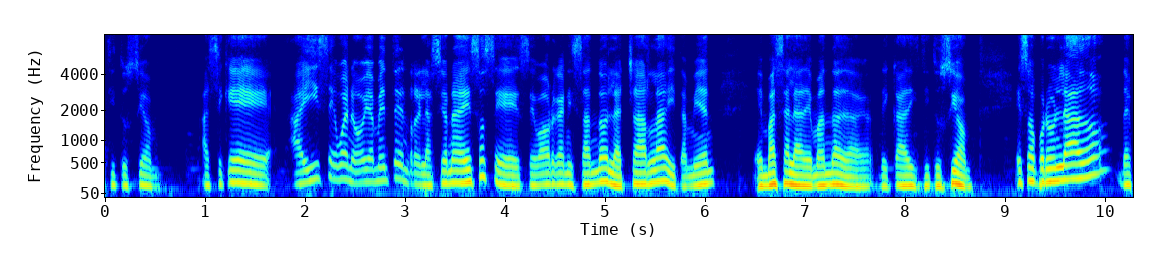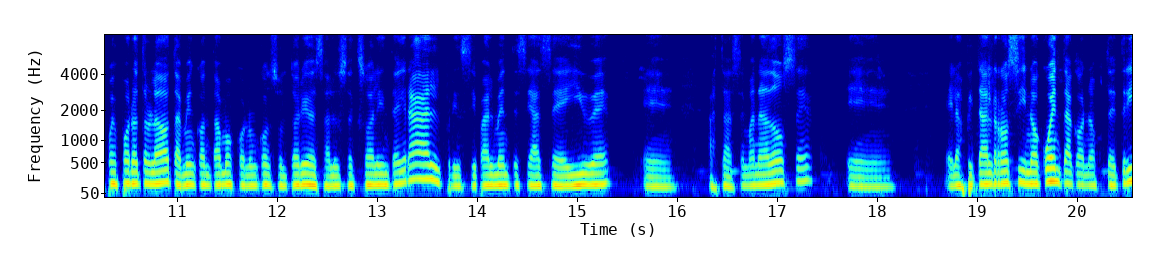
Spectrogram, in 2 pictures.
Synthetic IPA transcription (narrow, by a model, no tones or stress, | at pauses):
st̪it̪usjo̞n | asike̞ | aiseβwe̞nooβ̞jamẽ̞nt̪e̞ːnre̞lasjo̞nae̞so̞sese̞βao̞ɾɣanisand̪olat͡ʃaɾlait̪ambjen | embasealað̞e̞mãnd̪aðekaðainst̪it̪usjo̞n | e̞so̞po̞ɾunlað̞od̪e̞spwespo̞ɾo̞t̪ɾo̞lað̞o̞t̪ambje̞ŋko̞nt̪amo̞sko̞nuŋko̞nsult̪o̞ɾjoð̞e̞saluðse̞kswalint̪e̞ɣɾalpɾinsipalmẽnt̪e̞seaseiβe | e | ast̪ase̞mãnað̞o̞se̞ | eː | lo̞spit̪alro̞sino̞kwe̞nt̪ako̞nowt̪et̪ɾ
